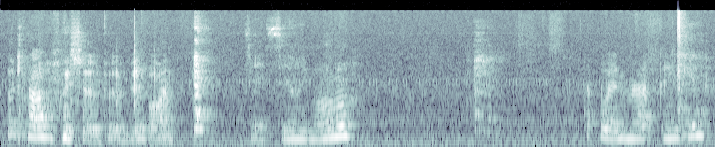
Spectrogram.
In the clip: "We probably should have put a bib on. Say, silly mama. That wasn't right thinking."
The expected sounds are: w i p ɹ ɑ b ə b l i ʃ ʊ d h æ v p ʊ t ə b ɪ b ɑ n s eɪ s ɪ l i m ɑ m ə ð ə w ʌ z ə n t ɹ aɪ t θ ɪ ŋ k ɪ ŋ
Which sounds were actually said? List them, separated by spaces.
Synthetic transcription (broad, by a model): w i p ɹ ɑ b ə b l i ʃ ʊ d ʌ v p ʊ t ə b ɪ b ɑ n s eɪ s ɪ l i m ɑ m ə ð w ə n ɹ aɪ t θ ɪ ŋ k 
